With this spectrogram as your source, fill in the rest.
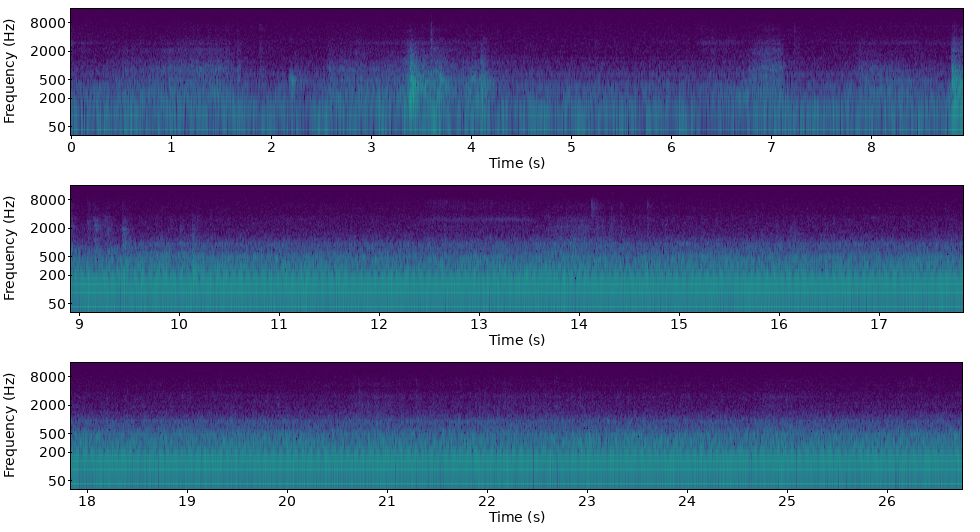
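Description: A washing machine drum turns, sloshing water and laundry.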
